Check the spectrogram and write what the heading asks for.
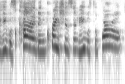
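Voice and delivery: high, soft, sugary mock praise of him; mock gushing tribute. Widow mocked with a high, soft, sugary tribute. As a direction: lay on the fake sweetness. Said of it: "You're supposed to say".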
